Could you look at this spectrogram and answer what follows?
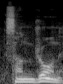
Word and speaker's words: Sandrone: I completely forgot about Sandrron because Sandrron Sandron by the way. Sandron to pronounce her name Sandron. Her name pronounced as like Sandron.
